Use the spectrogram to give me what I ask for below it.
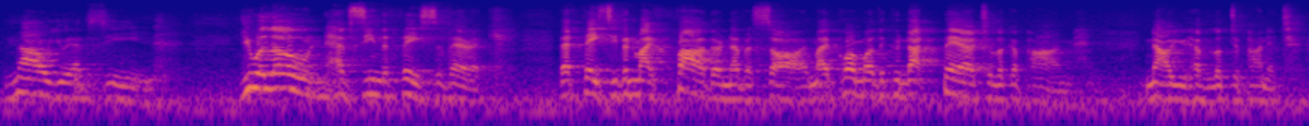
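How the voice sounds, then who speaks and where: A man playing a disfigured masked man, obsessive and possessive, in a stage play, swinging from soft pleading to shouting rage. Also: fairly high pitch, lively intonation, normal speed. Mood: anguished, raging. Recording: echoey stage from a distance, faint noise.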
